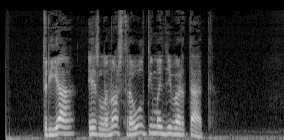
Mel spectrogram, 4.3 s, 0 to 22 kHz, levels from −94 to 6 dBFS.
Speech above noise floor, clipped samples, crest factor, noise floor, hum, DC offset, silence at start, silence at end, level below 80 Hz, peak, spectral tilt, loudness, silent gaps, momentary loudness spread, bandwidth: 27 dB; under 0.1%; 20 dB; -49 dBFS; none; under 0.1%; 0.1 s; 0 s; -46 dBFS; -4 dBFS; -5.5 dB/octave; -23 LUFS; none; 8 LU; 16 kHz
